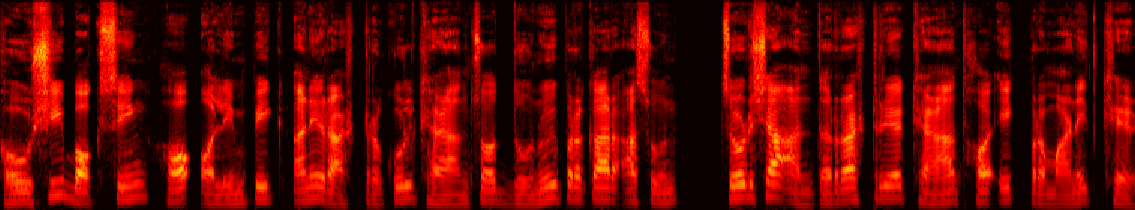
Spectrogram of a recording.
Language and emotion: Goan Konkani, neutral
